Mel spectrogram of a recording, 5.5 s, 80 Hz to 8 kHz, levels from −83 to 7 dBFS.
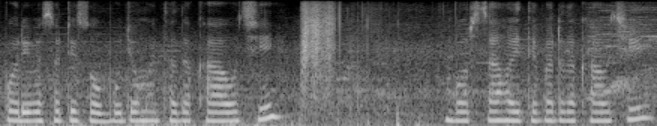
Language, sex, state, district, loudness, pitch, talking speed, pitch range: Odia, female, Odisha, Khordha, -16 LUFS, 210 Hz, 100 wpm, 205-215 Hz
